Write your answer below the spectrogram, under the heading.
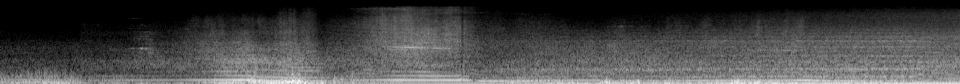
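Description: Ferrari F8 Tributo's 3.9-litre twin-turbo V8 running hard at speed, with the car passing close and loudest about three seconds in.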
